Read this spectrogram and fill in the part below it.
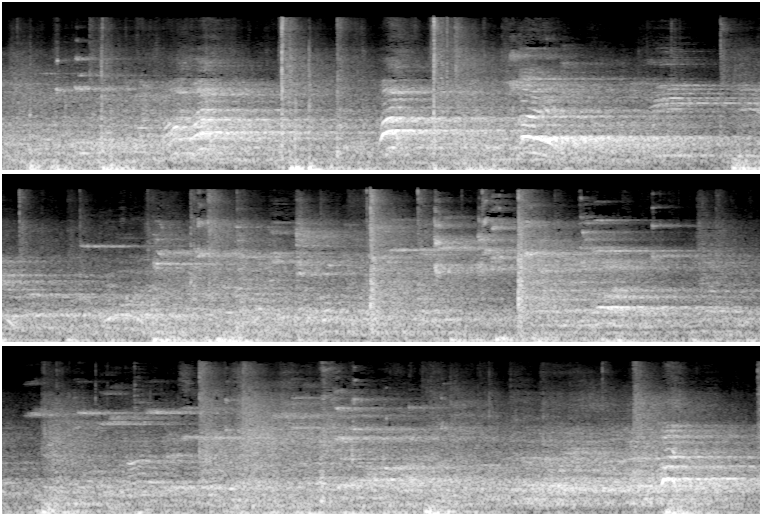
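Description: Badminton rackets strike a shuttlecock with light pops.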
